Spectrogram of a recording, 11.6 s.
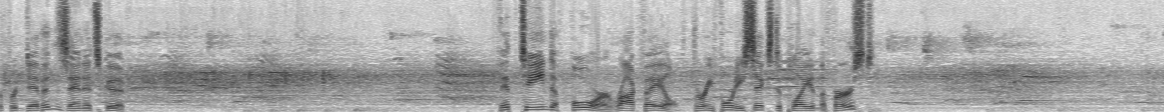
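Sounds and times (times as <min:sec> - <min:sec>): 
speech: 0:00.0 - 0:01.7, 0:05.0 - 0:08.9
noise: 0:00.0 - 0:11.6
basketball dribbled on a court during a game: 0:00.9 - 0:05.4, 0:09.8 - 0:11.6.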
